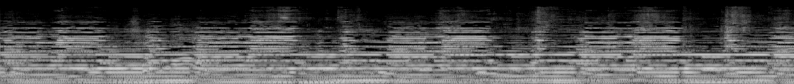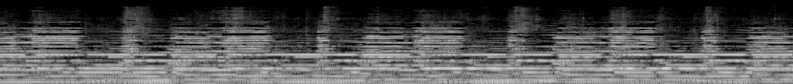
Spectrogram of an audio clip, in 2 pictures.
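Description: Mro plung, gourd-and-bamboo free-reed mouth organs, played together in sustained, layered chords with a regular pulse in the low notes, as dance music.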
